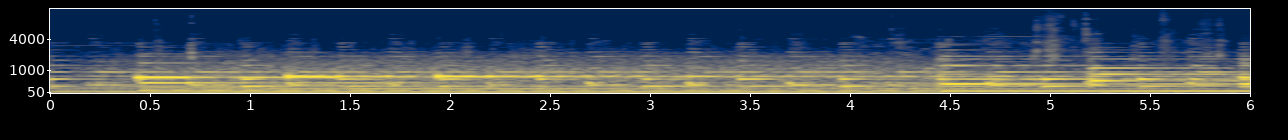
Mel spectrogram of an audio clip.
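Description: Background music: a gentle tune of held notes over a steady bass line, the bass shifting to a new note about half a second in and again near the end.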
